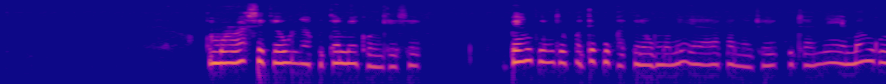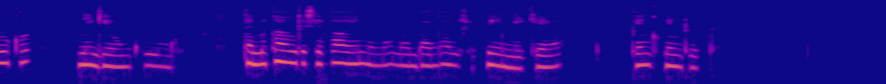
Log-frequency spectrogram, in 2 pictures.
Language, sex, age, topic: Oshiwambo, female, 18-24, finance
